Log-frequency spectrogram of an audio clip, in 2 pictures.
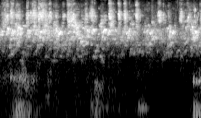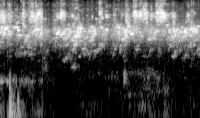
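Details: Breeding budgerigars during mating: a long, dense twittering warble with sharp chirps over it, and a few low thumps and rustles.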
